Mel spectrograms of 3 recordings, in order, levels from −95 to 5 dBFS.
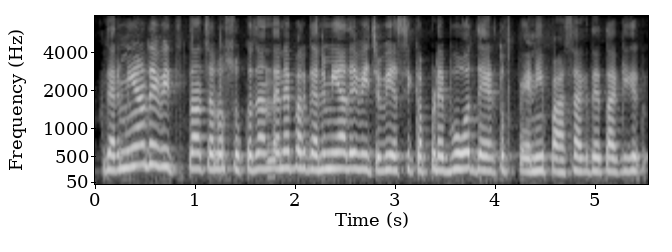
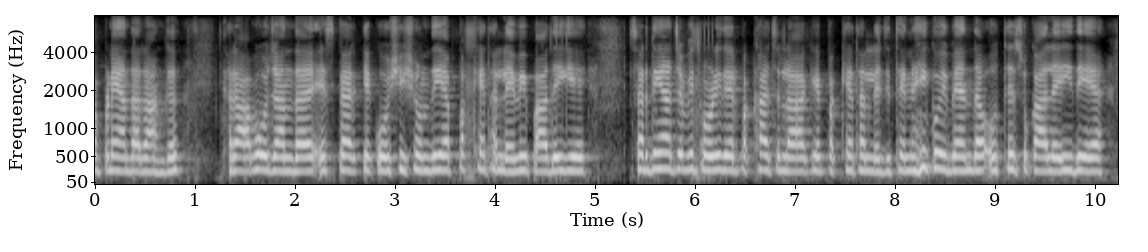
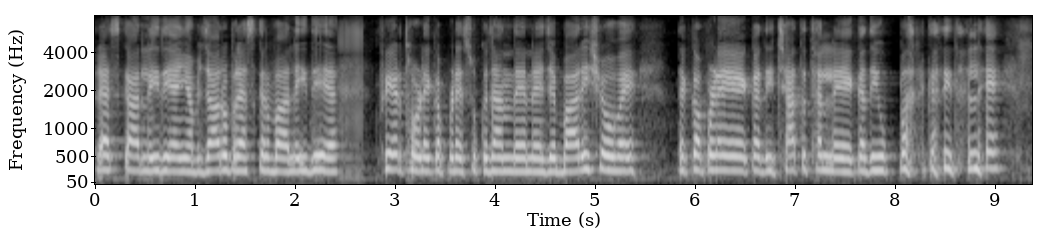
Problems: background sounds at intervals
